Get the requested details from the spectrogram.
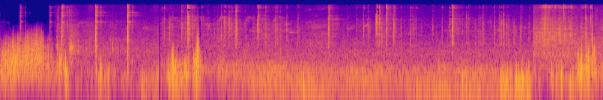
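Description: Tent poles click and clack as they are fitted together.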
